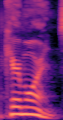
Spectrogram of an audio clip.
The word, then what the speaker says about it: Kaer Morhen: His name is Doug Cockle and brings with him now, correct me if I mispronounce this. Kaer Morhen. – Yeah, Kaer Morhen.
